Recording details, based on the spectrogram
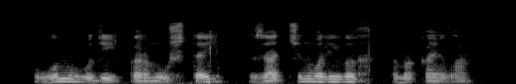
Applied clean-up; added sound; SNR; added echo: neural mask model DeepFilterNet 3.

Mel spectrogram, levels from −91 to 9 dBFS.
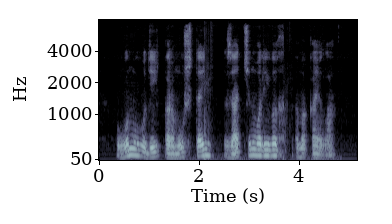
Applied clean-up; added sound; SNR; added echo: neural separator model SepFormer DNS4.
